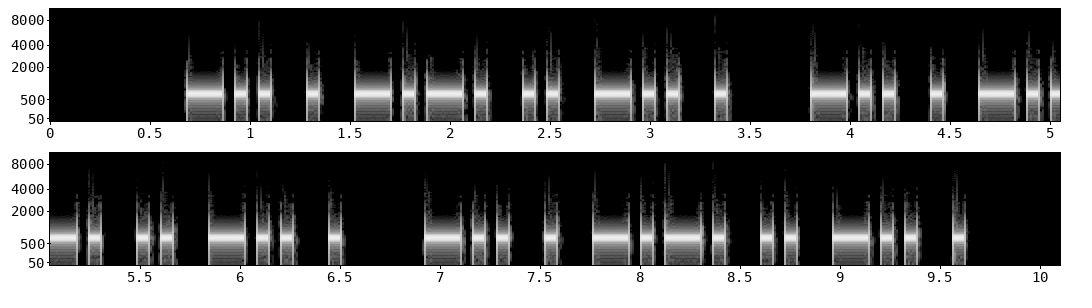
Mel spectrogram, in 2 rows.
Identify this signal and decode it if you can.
Morse code, heard as a keyed tone, about 20 wpm, 700 Hz. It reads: DECIDE DECIDE DECIDE
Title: Top 500 Words Repeated 20wpm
